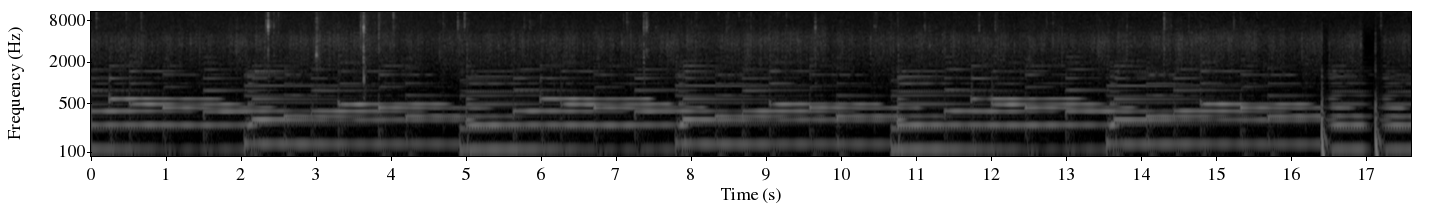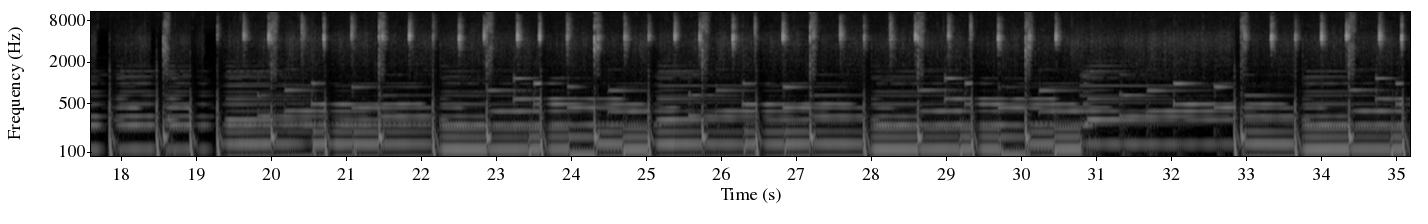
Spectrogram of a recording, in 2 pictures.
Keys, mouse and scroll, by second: 2.4-4.0 middle drag, 7.3 alt+z, 7.8 middle click, 7.8 scroll up 1, 8.0 scroll down 1, 8.3 scroll up 1, 8.4 scroll down 1, 8.6 scroll up 1, 9.2 middle click, 9.2 scroll down 1, 9.6 Tab, 12.0 ctrl+s, 14.3 ctrl+KP_Subtract, 15.5-17.2 middle drag, 17.5 middle drag, 17.9 middle click, 18.9 middle drag, 19.9 middle click, 24.8-25.5 middle drag, 25.8-26.9 middle drag, 27.1 middle click, 27.7 middle click, 28.8 shift+a, 31.2 click, 32.3 Tab.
